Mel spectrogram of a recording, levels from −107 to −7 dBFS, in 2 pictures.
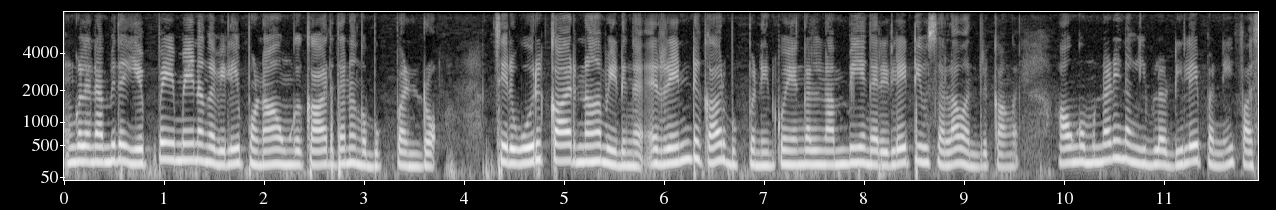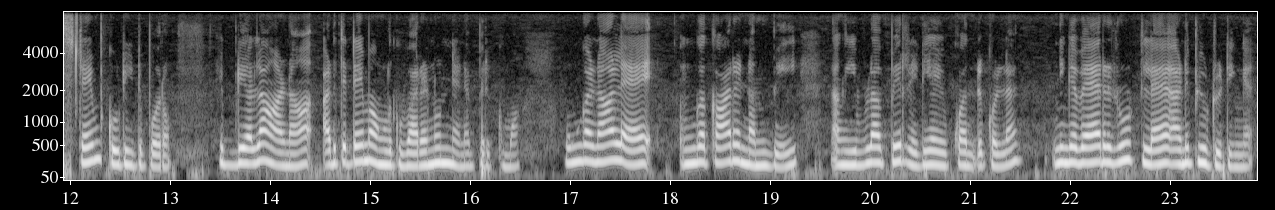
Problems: none marked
